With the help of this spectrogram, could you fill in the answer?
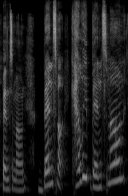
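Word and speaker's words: Bensimon: Ben Simone.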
